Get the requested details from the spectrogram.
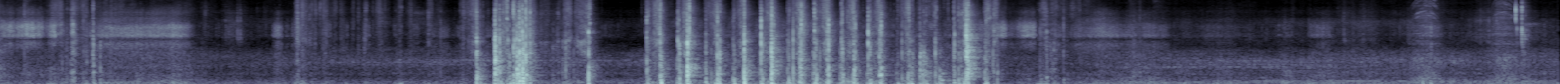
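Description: Cards slap softly onto a table.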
